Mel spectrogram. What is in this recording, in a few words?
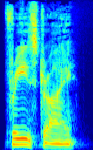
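"freeze-dry", British English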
